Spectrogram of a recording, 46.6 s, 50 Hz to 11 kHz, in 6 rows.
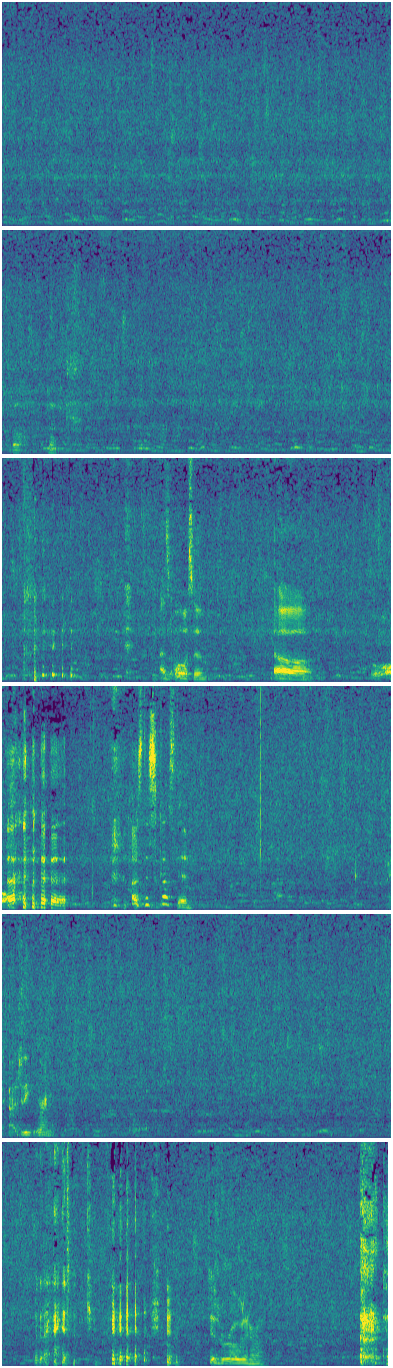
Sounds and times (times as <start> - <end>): Speech: 0.0 - 16.0.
